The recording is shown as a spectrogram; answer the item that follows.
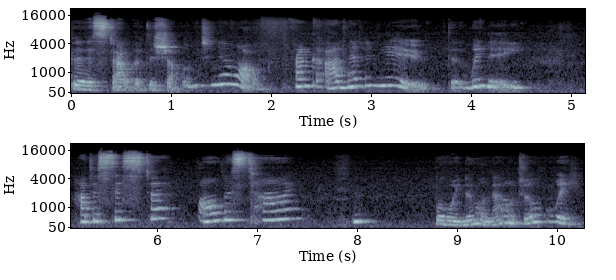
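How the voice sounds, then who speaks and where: A woman reading a children's bedtime story in an animated way, with chatty asides. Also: very high voice, a little slow, roomy sound, a little hiss or hum, rough recording.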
